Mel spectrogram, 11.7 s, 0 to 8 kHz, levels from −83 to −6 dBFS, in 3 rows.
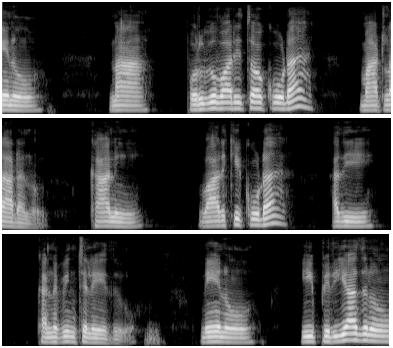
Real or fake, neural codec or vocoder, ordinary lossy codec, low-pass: fake; codec, 16 kHz, 4.8 kbps, FACodec; none; 7.2 kHz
